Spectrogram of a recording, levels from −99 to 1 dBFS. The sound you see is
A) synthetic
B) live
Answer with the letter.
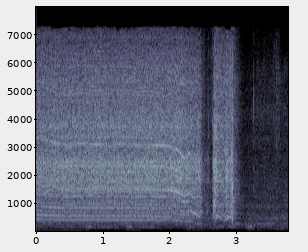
B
